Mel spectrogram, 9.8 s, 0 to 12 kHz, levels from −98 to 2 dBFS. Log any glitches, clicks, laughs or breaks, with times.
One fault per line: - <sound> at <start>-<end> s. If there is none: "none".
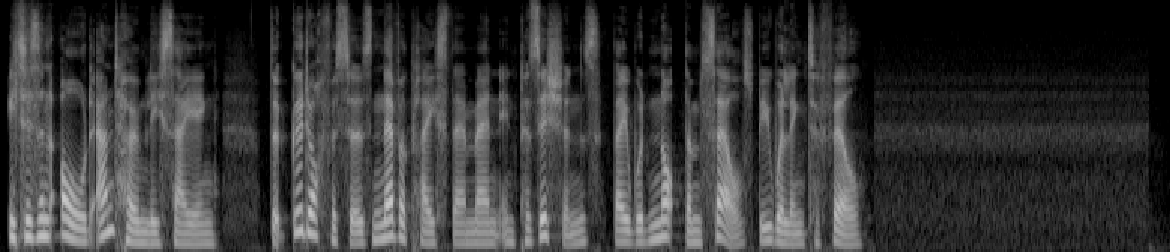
none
